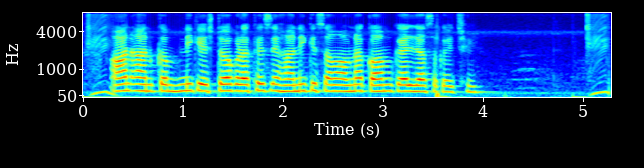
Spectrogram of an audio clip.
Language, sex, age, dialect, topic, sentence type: Magahi, female, 25-30, Western, banking, statement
